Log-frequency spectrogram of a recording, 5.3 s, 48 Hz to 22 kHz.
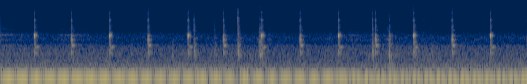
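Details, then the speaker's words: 2013 Ford F-150 XLT with its third body control module, after water leaked in through the windshield: even relay-like ticking two to three times a second over a low hum; hazards stuck on from a failed BCM. "it sometimes says that the parking brake is on brake warning light is on a little brake fluid message will come up hazards won't shut off power door locks don't work from the switches"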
